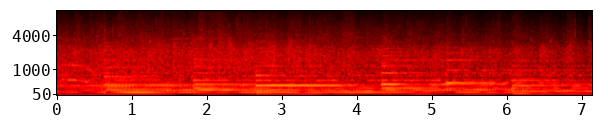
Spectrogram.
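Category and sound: crowd, audience applauding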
